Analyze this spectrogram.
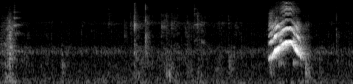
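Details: A pet cockatiel, one of a family of friendly cockatiels, gives a single loud, harmonic-rich call that rises sharply then falls, lasting about a third of a second. Before it come soft scattered clicks and rustling against a quiet background.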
